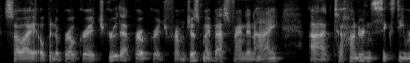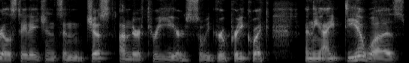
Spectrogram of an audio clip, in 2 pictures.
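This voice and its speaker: A middle-aged man with a head cold and a low voice presents at a webinar. He talks with energy and often doubles back on his words. Now and then he sniffles. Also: moderate pace. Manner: energetic, repeats words as he restarts. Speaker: company founder presenting a webinar.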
